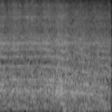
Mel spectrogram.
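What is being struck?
Nothing is struck.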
